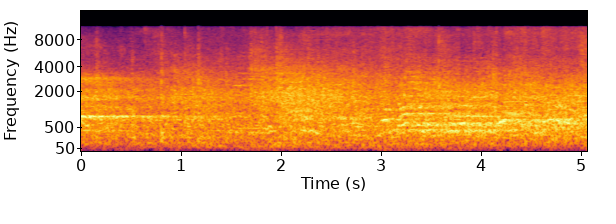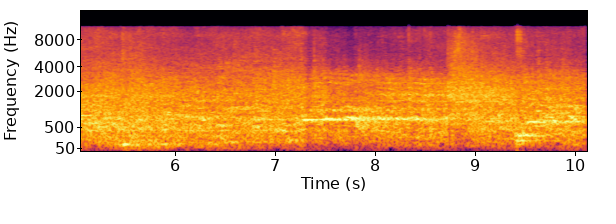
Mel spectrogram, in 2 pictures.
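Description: Ice rink game noise: spectators' voices and shouts over a steady din, with knocks of the puck and sticks against the boards and a sharper knock about seven seconds in.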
